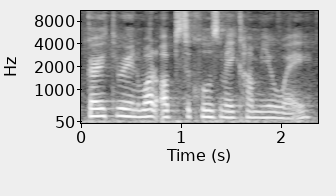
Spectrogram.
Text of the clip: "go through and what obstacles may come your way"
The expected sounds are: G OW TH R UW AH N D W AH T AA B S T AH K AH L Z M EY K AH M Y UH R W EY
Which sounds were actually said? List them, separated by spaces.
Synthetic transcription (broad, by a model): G OW TH R UW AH N W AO T AA B S T AH K AH L Z M EY K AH M Y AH W EY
